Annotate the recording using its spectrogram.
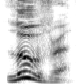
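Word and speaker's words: Louvre: the correct pronunciation is Loura with a very soft pronunciation on the R.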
